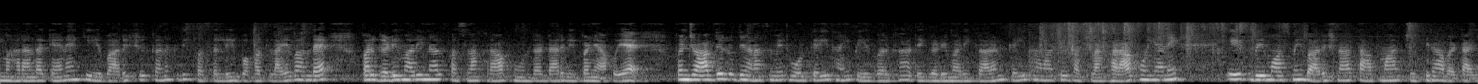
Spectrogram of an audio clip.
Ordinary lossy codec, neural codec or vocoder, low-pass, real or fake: none; none; 7.2 kHz; real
